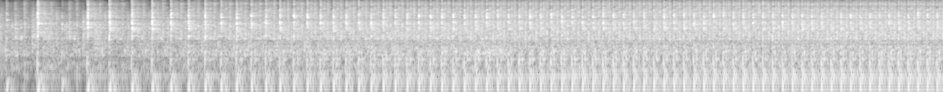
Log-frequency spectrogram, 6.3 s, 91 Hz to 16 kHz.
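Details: 1961 International Cub Cadet Original, 7 hp Kohler single-cylinder, first start-up after sitting, throttle all the way down, choked to start, then no choke: settles from a ragged start into a crisp, even thump around four per second, no misses or knocks; running healthy.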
